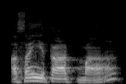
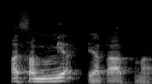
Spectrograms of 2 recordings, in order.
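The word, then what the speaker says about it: asaṃyatātmā: And therefore, Krishna says, asanyatatma, the one, asanyatatma. Some people pronounce it asamya yatatma. That's also okay.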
